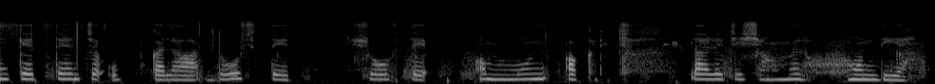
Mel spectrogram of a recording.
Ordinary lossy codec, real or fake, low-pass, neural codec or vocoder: none; real; none; none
